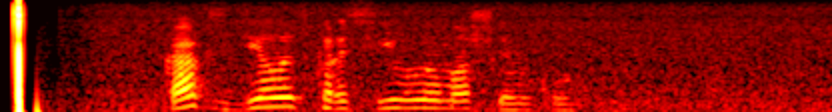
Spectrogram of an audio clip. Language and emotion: Russian, neutral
